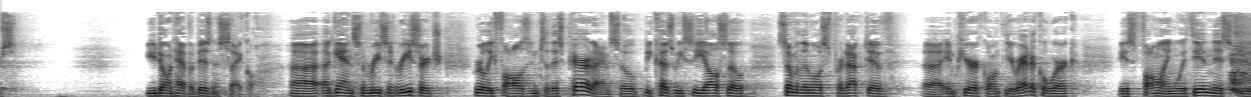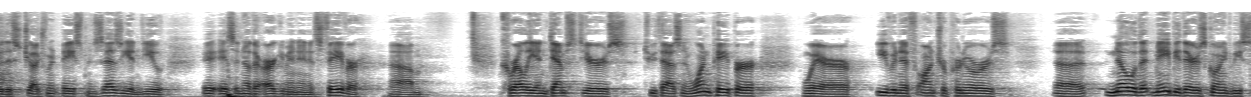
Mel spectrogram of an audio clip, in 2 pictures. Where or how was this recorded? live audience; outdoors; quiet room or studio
live audience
